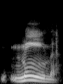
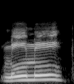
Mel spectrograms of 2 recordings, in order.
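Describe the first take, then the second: First: It is said as a single syllable. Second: It is said as two separate syllables. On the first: "one word" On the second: "like two me's, like two stands"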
